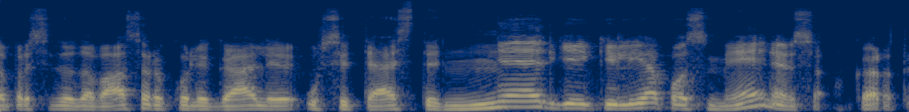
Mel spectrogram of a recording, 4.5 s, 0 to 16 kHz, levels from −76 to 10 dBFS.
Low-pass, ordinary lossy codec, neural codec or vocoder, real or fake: 14.4 kHz; Opus, 24 kbps; none; real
